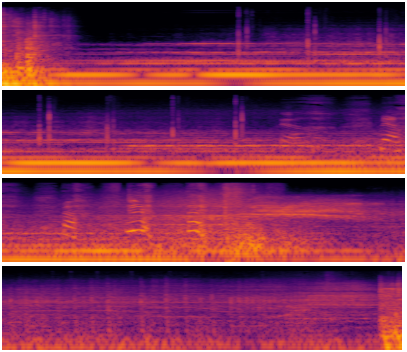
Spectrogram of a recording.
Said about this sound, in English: All right, let's do the squeaky door and go.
